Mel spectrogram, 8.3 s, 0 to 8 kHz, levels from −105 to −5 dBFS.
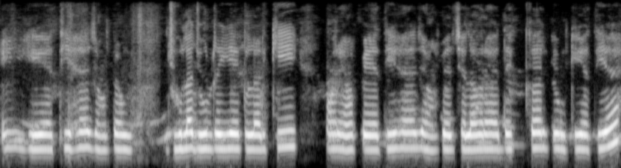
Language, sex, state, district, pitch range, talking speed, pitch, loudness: Hindi, male, Bihar, Gaya, 225-245 Hz, 195 wpm, 235 Hz, -17 LUFS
